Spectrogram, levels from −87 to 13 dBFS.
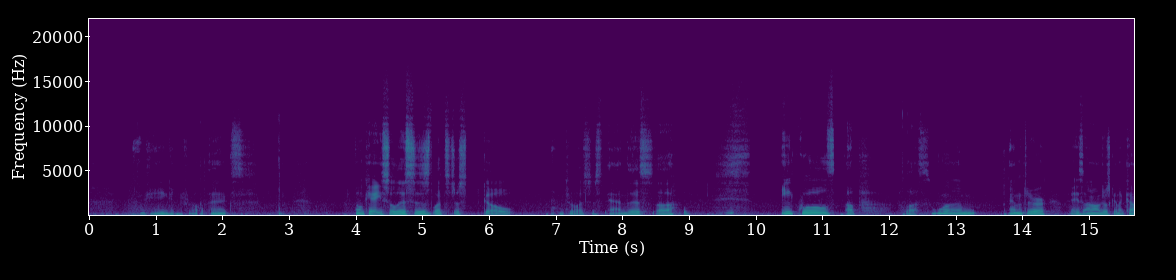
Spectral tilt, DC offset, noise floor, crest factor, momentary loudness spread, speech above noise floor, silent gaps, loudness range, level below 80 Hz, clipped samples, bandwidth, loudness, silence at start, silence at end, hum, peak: -6 dB/octave; under 0.1%; -68 dBFS; 18 dB; 20 LU; 24 dB; none; 6 LU; -66 dBFS; under 0.1%; 15.5 kHz; -45 LUFS; 0 s; 0 s; none; -28 dBFS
